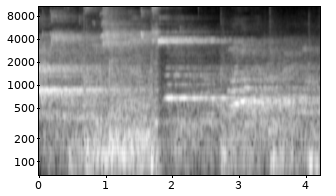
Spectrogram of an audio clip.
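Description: Basketball game play on a gym's hardwood court: the ball bouncing, sneakers squeaking and players' voices, all echoing in the hall.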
